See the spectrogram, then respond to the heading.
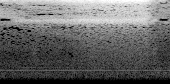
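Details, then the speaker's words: Bicycle inner tube Schrader valve with the cap unscrewed: a thin steady hiss of escaping air from a core damaged by prying with a screwdriver. Only the cap's rubber seal holds the air. "если его скрутить воздух начнет уходить вот сейчас уже слышно воздух выходит"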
